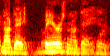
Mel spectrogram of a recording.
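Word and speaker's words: Naudé: And one of them is Byers, and I'm going to butcher the last name, but is it Naughty? Nade. Bears Nade, he pronounced Would it.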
